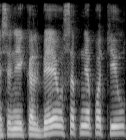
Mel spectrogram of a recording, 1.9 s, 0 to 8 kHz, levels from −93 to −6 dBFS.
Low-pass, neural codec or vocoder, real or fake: 7.2 kHz; none; real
